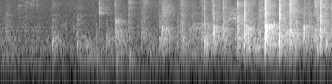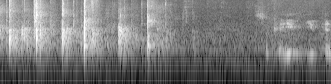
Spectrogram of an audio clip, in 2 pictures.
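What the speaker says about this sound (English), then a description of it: "you can hold the applause till the end" A small audience at a poetry reading breaks into scattered applause, with a handful of distinct, close hand claps that build briefly and then thin out.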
